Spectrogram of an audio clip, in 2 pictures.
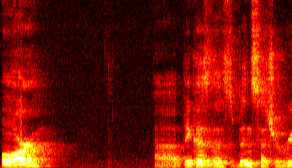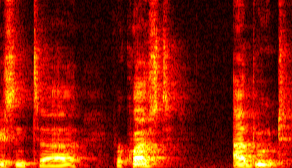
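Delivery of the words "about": about pronounced with a Canadian accent. Fulfilling a recent request with a Canadian 'about'. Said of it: "That's my Canadian uh, pronunciation of about just for you".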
